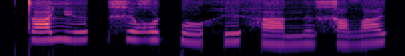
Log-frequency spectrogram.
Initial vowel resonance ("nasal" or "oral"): oral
